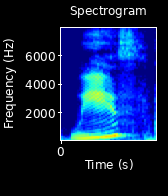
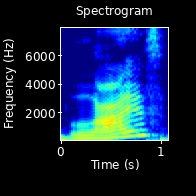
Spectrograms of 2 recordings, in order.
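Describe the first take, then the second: First: LEES with an "ee" vowel, "leez"; long E. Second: LIES with an "eye" vowel; long I. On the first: Teacher testing long E on a card, LEES said "leez". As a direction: blend LEES to rhyme with bees. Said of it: "the long E sound first". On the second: Teacher trying the other vowel, LIES said with long I. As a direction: blend LIES to rhyme with pies. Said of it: "try it the other way". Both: Shown as a demonstration.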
